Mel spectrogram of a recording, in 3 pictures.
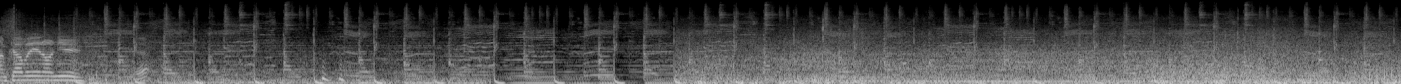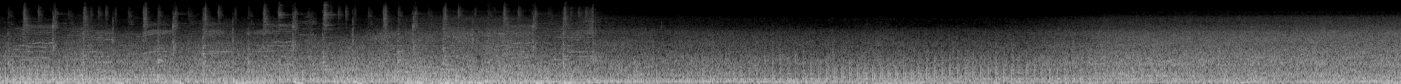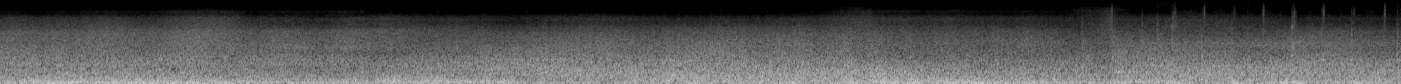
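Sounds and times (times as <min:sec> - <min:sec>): waves washing against rocks: 0:25.7 - 0:42.0
wind buffeting microphone: 0:27.3 - 0:42.0.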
